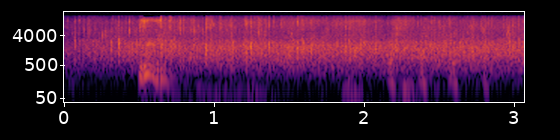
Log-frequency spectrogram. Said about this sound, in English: Please give them a warm round of applause.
